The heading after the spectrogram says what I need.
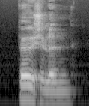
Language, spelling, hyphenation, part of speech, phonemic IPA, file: Dutch, peuzelen, peu‧ze‧len, verb, /ˈpøː.zə.lə(n)/, Nl-peuzelen.ogg
- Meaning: 1. to gnaw, to eat in small pieces 2. to snack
